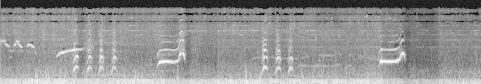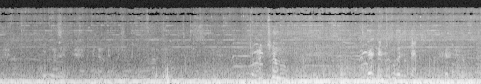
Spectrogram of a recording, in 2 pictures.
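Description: Steady low rumble of a car driving over rough ground, heard from inside the cabin. Over it come a handful of short, high, sliding shouts in the first half, and a few fainter ones near the end.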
